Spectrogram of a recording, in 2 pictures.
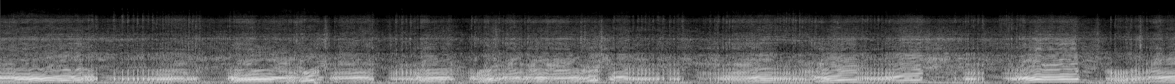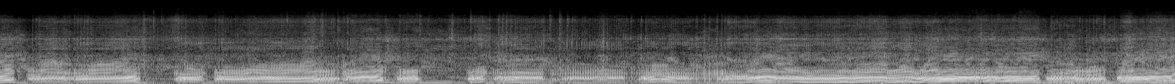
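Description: A dirt bike engine revs up and down close by, rising and falling in pitch.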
